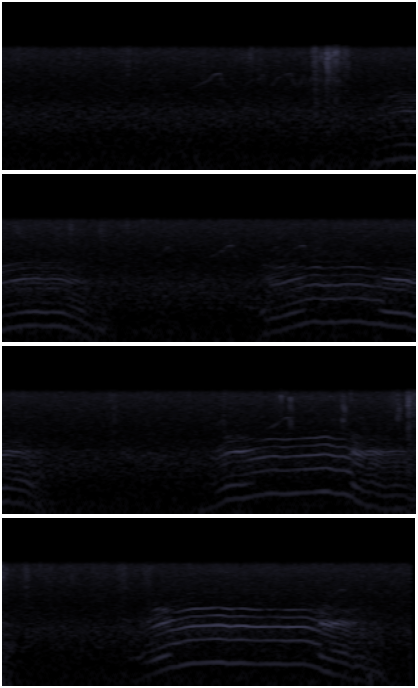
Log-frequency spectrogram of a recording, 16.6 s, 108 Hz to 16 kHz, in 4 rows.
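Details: Hyenas heard at night around 19:33 on 09/10/18 from the Gowrie dam waterhole camera in Djuma Game Reserve, South Africa; four long, rich moaning calls, each rising then easing off, spaced about three to four seconds apart over low background rumble.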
